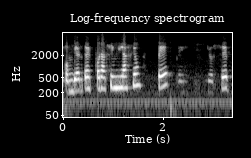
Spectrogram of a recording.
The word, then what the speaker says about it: Josep: donde dicen que José deriva de Josep, con PH al final. Entonces, en español es muy difícil pronunciar esa P al final.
